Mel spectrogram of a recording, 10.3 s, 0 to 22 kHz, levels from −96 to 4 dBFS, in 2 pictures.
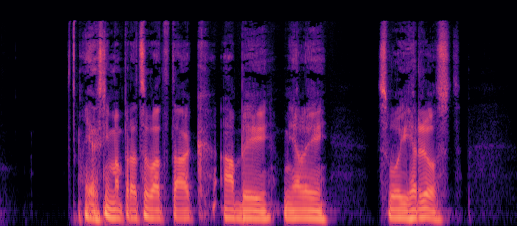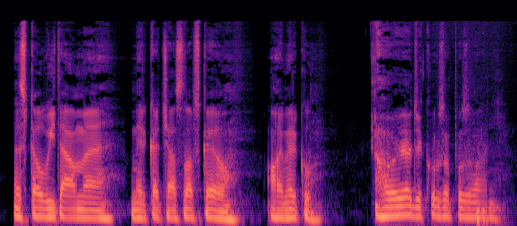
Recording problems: none

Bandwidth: 15.5 kHz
